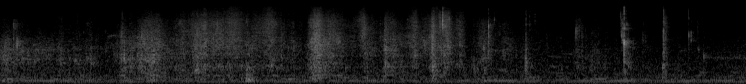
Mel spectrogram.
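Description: Close-up sounds of a person chewing food with the mouth closed, coming and going through the first five seconds or so, then a few sharp clicks near the end.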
